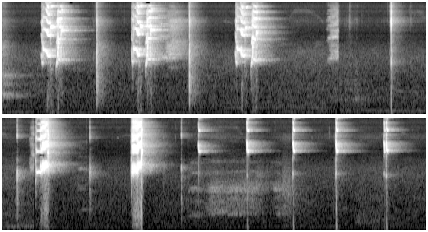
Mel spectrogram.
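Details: Caged fighter lovebird giving long chatter used to provoke other lovebirds to sing. Shrill, high squawks and sharp clicks come in separated bursts, thinning to short ticks.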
